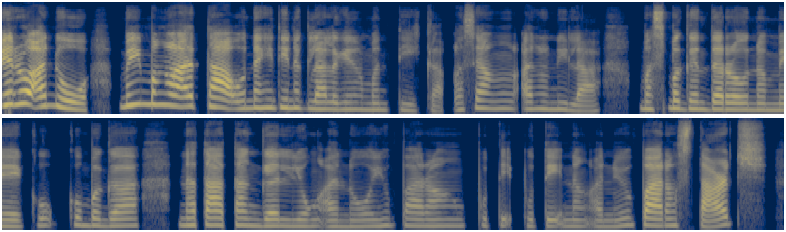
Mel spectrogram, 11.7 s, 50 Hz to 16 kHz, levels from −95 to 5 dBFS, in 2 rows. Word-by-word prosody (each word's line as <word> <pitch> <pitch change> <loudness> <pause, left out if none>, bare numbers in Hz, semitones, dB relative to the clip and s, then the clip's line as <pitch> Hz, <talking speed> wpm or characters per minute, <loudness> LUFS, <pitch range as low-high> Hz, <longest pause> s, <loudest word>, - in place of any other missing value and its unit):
Pero 380 +2 +8
ano, 275 - +5 0.3
may 360 +3 +6
mga 355 -5 +7
tao 285 -7 +7
na 270 - -1
hindi 275 +1 -2
naglalagay 225 -3 -2
ng 215 - -13
mantika, 205 -5 -13
kasi 215 +4 -5
ang 245 -1 -5
ano 235 +1 -5
nila, 180 -7 -8 0.3
mas 235 -1 +2
maganda 230 -2 0
raw 215 0 +1
na 210 - -5
may, 200 -1 -3
ku 220 0 -13 0.2
kumbaga 215 -2 -5 0.3
natatanggal 225 -2 -1
'yung 200 0 -10
ano, 190 +1 -11
'yung 215 +2 -13
parang 210 -1 -9
puti-puti 205 -2 -10
ng 200 0 -12
ano, 185 0 -13
'yung 230 - -15
parang 220 -2 +3
starch. 245 +3 0
220 Hz, 165 wpm, -23 LUFS, 205-235 Hz, 0.3 s, Pero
